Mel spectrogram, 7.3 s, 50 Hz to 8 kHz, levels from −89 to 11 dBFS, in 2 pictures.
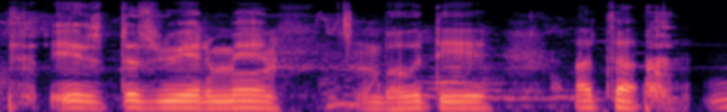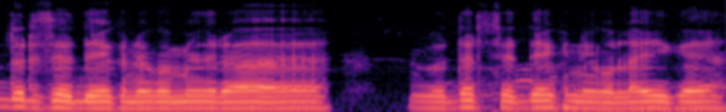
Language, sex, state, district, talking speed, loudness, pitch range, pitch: Hindi, male, Rajasthan, Bikaner, 165 wpm, -18 LUFS, 125-135 Hz, 125 Hz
